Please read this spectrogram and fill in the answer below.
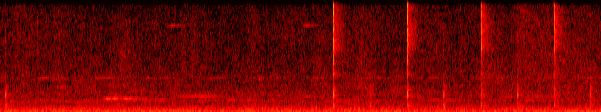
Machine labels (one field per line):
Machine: valve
